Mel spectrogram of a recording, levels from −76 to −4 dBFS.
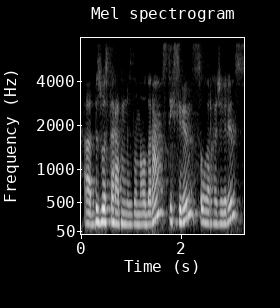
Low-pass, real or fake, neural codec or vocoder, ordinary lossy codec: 7.2 kHz; fake; codec, 16 kHz, 2 kbps, X-Codec, HuBERT features, trained on balanced general audio; none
